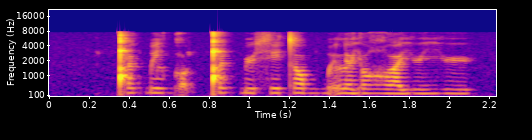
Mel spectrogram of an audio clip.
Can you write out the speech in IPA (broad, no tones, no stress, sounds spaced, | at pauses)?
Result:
ǃ œ k͡p i l ɡ ɔ̰ ǃ ø k͡p y s i t ɔ b ɡ͡b ə̰ l ə j o ʁʷ a j y j y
